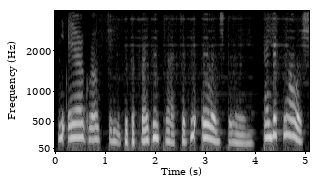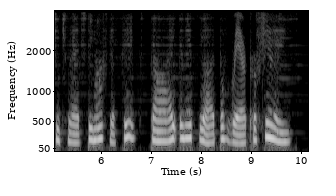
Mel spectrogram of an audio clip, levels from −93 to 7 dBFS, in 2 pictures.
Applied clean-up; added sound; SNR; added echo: neural mask model DeepFilterNet 3.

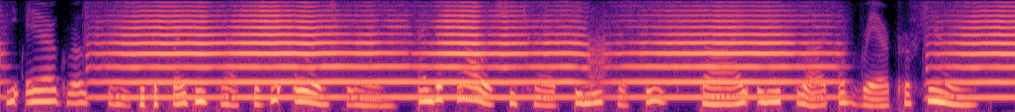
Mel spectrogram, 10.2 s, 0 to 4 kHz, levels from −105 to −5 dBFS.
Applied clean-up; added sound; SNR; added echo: none; Trumpet; -1 dB; none.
